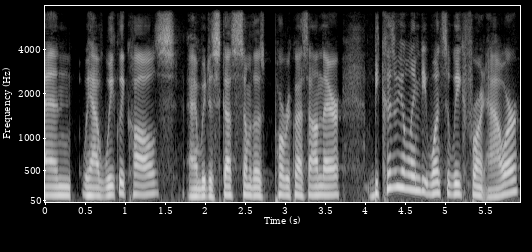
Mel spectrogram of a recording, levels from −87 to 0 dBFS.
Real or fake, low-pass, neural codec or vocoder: fake; 7.2 kHz; codec, 16 kHz, 4 kbps, X-Codec, WavLM features, trained on Multilingual LibriSpeech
